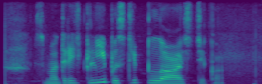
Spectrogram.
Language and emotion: Russian, neutral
